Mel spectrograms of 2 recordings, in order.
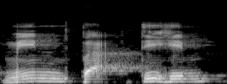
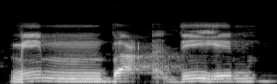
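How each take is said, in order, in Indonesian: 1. Bunyi sengau sebelum b terdengar seperti n. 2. Bunyi sengau sebelum b terdengar seperti m. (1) "tidak boleh" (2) "Contoh dalam kalimat"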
